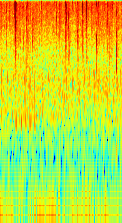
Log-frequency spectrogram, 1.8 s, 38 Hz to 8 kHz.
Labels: {"label": "biophony", "recorder": "SoundTrap 500"}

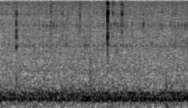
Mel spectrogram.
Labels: {"label": "anthrophony, boat engine", "recorder": "HydroMoth"}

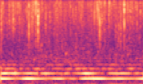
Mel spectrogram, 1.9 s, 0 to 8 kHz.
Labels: {"label": "biophony, midshipman", "recorder": "SoundTrap 500"}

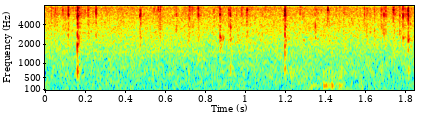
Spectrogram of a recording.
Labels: {"label": "ambient", "recorder": "HydroMoth"}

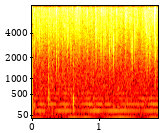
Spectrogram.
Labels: {"label": "biophony, midshipman", "recorder": "SoundTrap 500"}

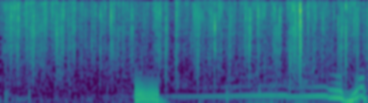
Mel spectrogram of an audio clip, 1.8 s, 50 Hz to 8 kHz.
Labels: {"label": "biophony, cascading saw", "recorder": "SoundTrap 600 or HydroMoth"}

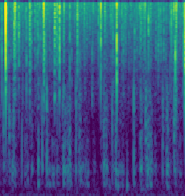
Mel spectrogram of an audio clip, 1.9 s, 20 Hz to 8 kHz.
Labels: {"label": "biophony, sea urchins (Echinidae)", "recorder": "SoundTrap 600 or HydroMoth"}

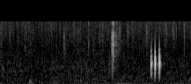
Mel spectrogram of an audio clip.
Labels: {"label": "biophony, damselfish", "recorder": "SoundTrap 500"}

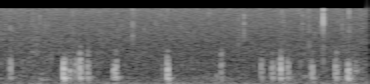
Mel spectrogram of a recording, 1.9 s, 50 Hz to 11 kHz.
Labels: {"label": "biophony, knock croak", "recorder": "SoundTrap 300"}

